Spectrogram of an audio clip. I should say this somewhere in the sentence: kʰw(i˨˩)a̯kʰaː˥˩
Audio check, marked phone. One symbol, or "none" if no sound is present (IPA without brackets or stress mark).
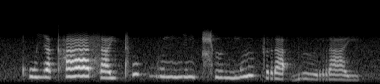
i˧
